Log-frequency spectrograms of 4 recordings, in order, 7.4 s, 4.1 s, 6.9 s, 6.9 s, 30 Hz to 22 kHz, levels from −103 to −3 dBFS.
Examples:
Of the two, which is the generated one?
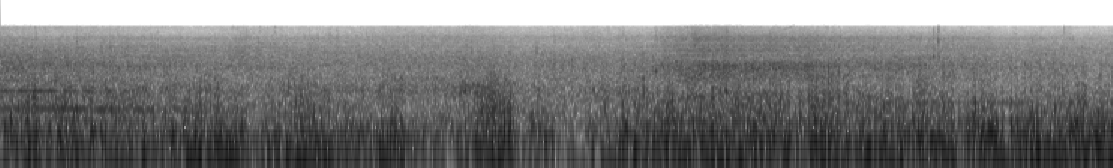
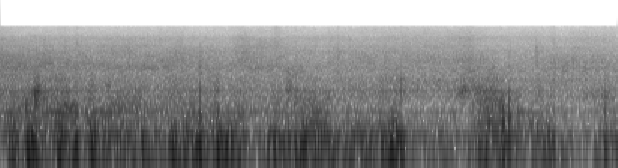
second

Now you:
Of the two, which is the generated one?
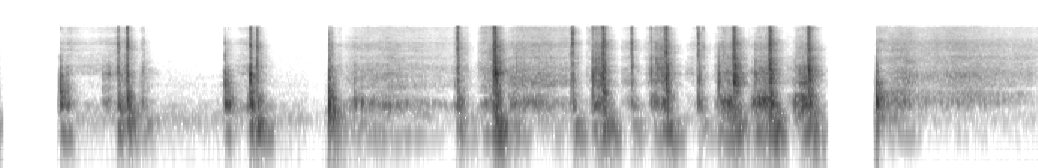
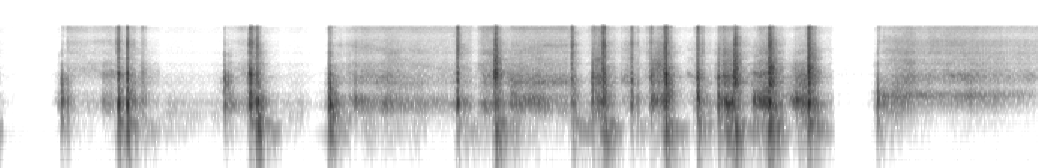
second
